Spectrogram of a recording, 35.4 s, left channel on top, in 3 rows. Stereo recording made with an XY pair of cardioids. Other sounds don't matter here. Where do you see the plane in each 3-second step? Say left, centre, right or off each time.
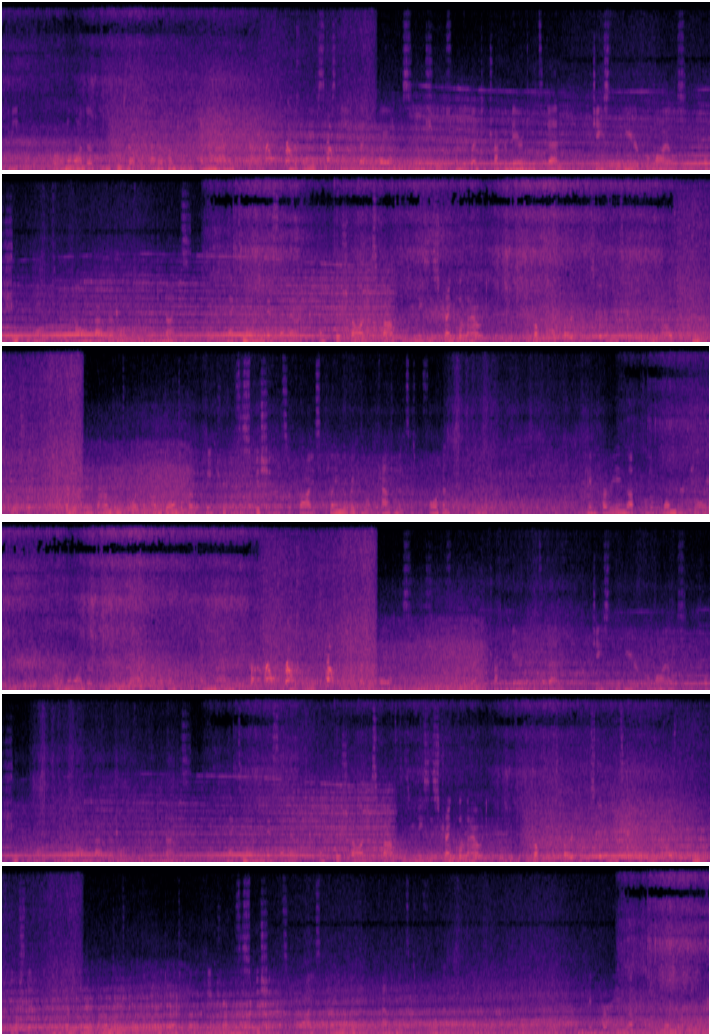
left, left, left, left, left, centre, centre, right, right, right, right, right.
